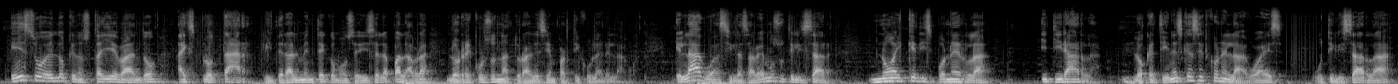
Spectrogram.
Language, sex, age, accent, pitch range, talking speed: Spanish, male, 50-69, Mexican, 95-125 Hz, 195 wpm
